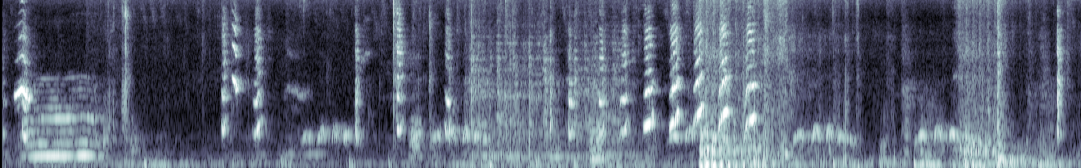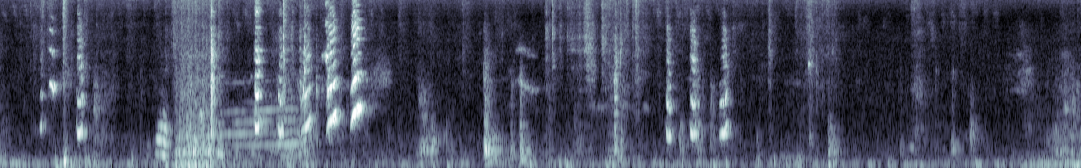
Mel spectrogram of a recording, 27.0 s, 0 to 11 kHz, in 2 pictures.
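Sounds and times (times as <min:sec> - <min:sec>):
caged birds chirping: 0:01.4 - 0:15.0, 0:15.7 - 0:24.0
rustling noises: 0:08.8 - 0:15.4.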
